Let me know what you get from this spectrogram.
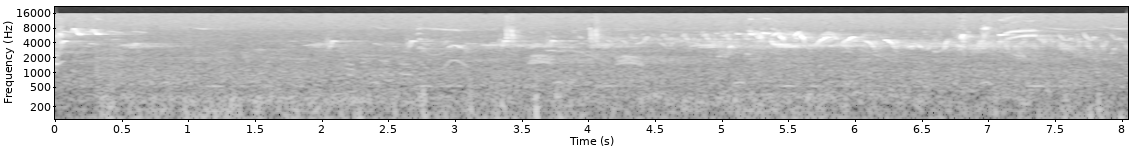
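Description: Small birds chirping and twittering over a steady low background rumble, with a quick run of rapid chirps about five to seven seconds in.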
